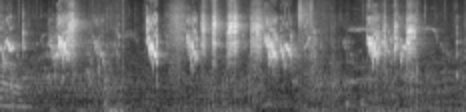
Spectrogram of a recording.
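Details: Caged budgies at play, said to be happy, utter separate clusters of sharp, high, scratchy chirps with brief pauses between the bursts.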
